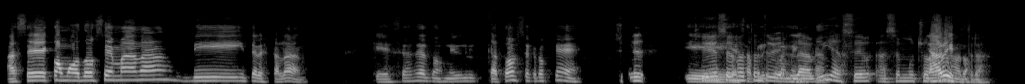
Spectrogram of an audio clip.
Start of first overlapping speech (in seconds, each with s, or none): 7.0 s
